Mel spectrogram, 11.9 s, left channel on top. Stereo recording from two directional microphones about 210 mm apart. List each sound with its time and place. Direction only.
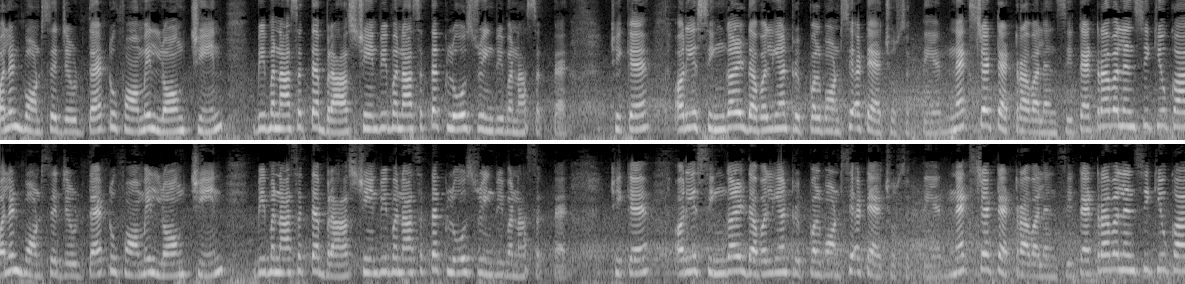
0.0 s speech: 55° left (ahead or behind)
